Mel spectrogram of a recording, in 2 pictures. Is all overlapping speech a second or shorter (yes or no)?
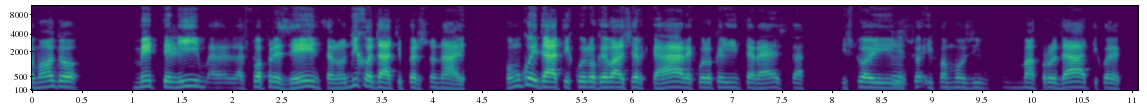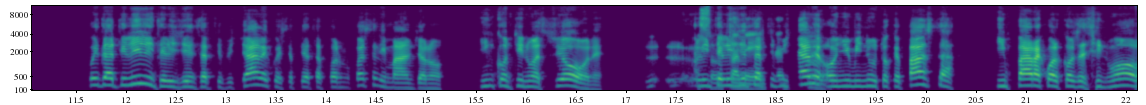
no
